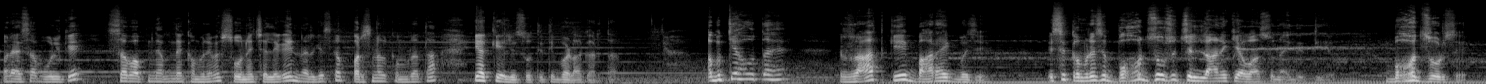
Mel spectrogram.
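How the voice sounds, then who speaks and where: A man telling a horror story in a casual, dramatic way, swinging between loud bursts and hushed tones. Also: medium pitch, big pitch swings, normal speed, soft background music.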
